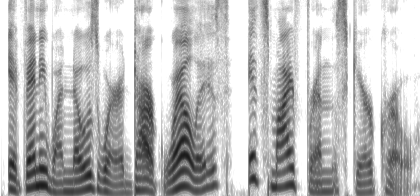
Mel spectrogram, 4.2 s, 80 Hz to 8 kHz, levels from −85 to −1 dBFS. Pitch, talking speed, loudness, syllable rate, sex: 180 Hz, 185 wpm, -18 LUFS, 4.7 syllables/s, female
